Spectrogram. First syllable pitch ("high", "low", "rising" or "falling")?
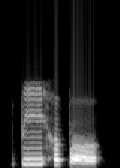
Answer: high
